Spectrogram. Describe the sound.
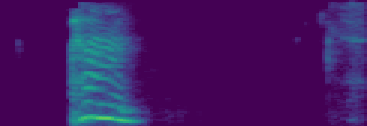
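Throat clearing from a dry throat: one short, voiced, rasping burst, followed after a pause by a fainter, breathy second rasp.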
